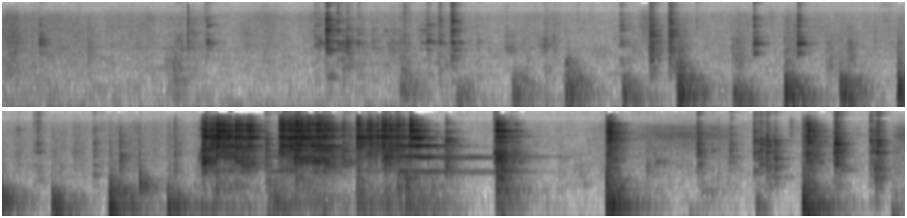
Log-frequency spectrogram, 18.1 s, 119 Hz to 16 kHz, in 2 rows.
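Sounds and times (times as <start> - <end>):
heavy thuds: 5.2 - 13.5
dishes and glass crashing: 11.0 - 15.4, 16.5 - 18.0.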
